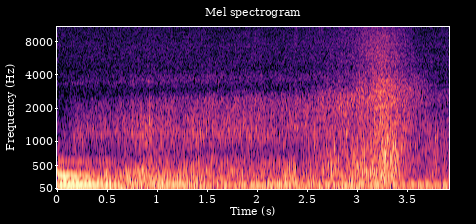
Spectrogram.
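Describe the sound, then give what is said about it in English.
Ocean waves wash and break on a shore in a steady, broad rush, swelling into a brighter surge near the end, with a low hum and some wind noise underneath. “And the sound of the waves activates the parasympathetic nervous system, which promotes relaxation.”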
